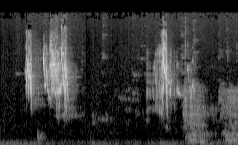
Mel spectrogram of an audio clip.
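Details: Small parrot making a few raspy high chirps, then a quiet gap and a second burst trailing into softer lower chatter, over a faint hum.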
